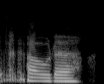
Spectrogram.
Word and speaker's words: Gouda: The village of Gouda. Give me a slight second. Pronounced Howder.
